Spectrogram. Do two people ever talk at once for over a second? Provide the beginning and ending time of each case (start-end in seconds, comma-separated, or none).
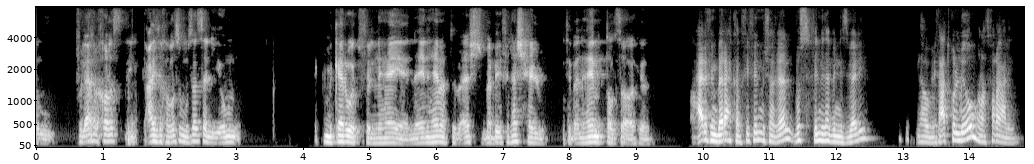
none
